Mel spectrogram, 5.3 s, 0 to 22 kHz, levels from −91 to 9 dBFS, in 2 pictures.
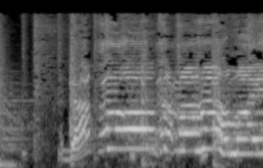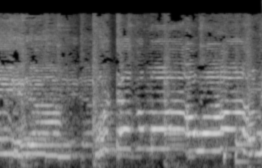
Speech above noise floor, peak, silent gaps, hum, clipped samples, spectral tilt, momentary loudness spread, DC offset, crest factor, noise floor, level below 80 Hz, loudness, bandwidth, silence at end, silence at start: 19 dB; -2 dBFS; none; none; under 0.1%; -1.5 dB/octave; 11 LU; under 0.1%; 12 dB; -37 dBFS; -52 dBFS; -15 LUFS; 16 kHz; 0 s; 0 s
